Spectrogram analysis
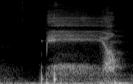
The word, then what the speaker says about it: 미음: ㅁ âm [m] tên của cái này[ㅁ] là 미음 tiếp theo ㅂ âm [b] tên của cái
